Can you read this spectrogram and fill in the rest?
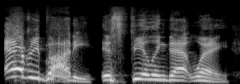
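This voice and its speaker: Hoarse guy hosting, high voice, hype and preachy, super dry sound. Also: wildly swooping pitch, normal speed, no echo. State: hoarse, losing his voice. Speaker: host. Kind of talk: casual commentary recap.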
